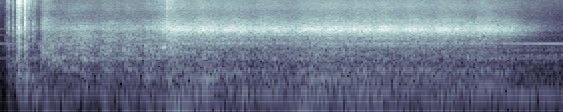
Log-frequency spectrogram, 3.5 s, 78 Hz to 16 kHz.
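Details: 1996 Dodge Grand Caravan SE 3.3 V6 FWD automatic: cranks and catches, shaky idle a few seconds, then dies; owner suspects clogged fuel filter or unflashed replacement computer cutting injectors; engine light flashing.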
